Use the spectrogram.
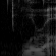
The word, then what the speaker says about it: Laurent: How do you pronounce your name? Laurent. Laurent. Yeah, Laurent. Laurel. Laurent. Okay. It's Laurent?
